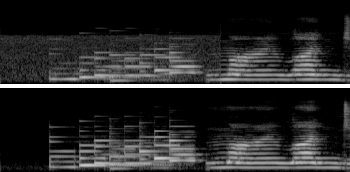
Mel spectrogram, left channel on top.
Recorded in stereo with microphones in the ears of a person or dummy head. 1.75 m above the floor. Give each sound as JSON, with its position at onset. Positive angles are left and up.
{"t": 0.5, "sound": "a ringtone", "side_deg": -25, "distance_m": 1.2}
{"t": 2.1, "sound": "singing", "side_deg": -25, "distance_m": 4.5}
